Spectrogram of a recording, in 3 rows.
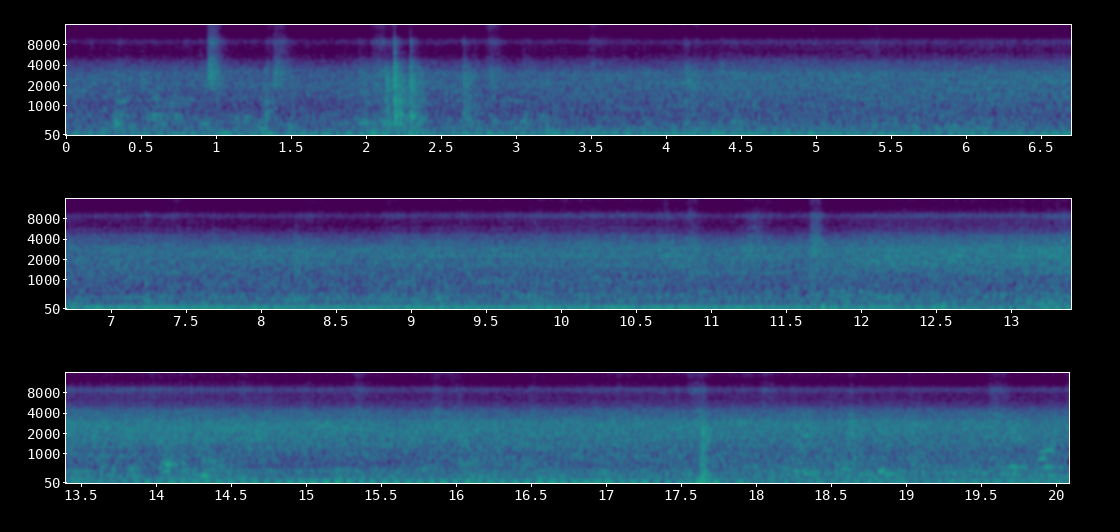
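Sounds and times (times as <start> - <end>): faint voices: 0.0 - 20.0
railway coach mechanical hum: 0.0 - 20.0.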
